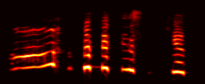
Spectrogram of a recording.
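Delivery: high squeal breaking into laughter, slow; laughing break. Real, not acted. Reader cracks up at the boy's sweet offer. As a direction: loses it mid-line. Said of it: "What is voice?".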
